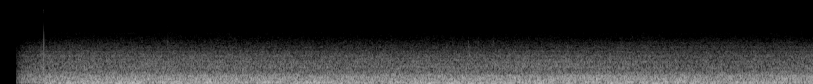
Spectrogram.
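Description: Steady rumble of a car in motion heard from inside the cabin, engine and road noise together, with a faint click about half a second in.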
